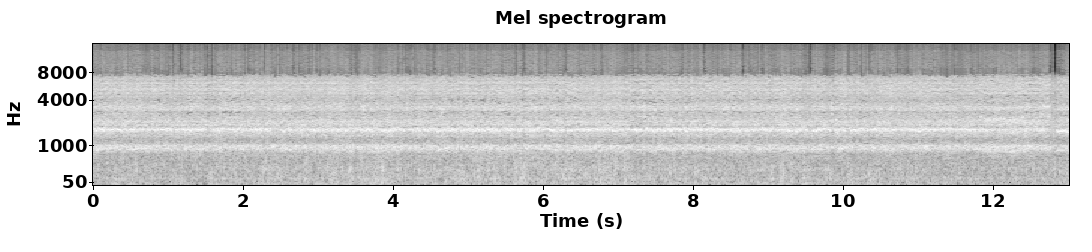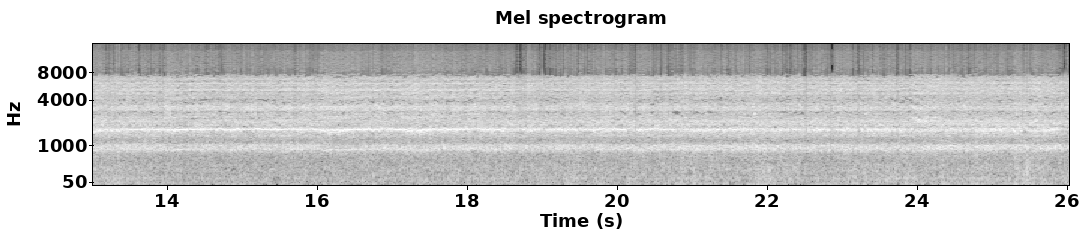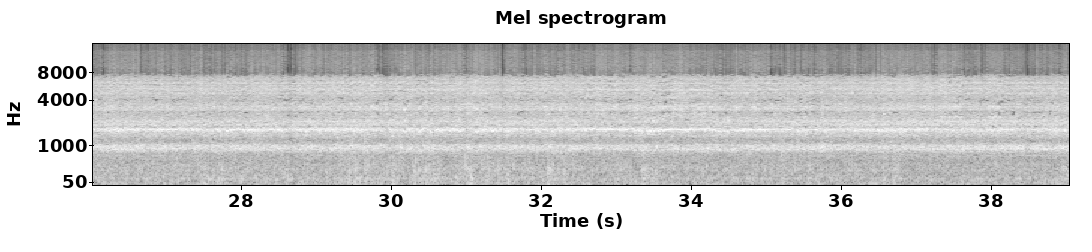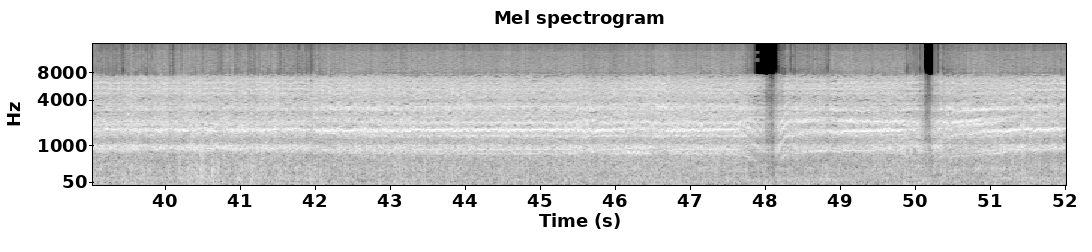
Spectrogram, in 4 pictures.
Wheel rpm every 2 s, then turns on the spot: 230, 230, 230, 230, 230, 230, 230, 230, 230, 230, 230, 230, 230, 230, 230, 230, 230, 230, 230, 230, 230, 210, 210, 180, 160, 170.
none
